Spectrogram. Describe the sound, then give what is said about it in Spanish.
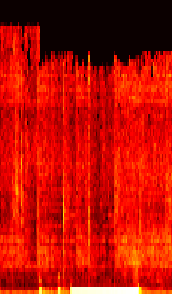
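Phone call tones sound while a call is restarted: two short beeps, then a steady mid-pitched tone held for about a second before cutting off. “Vamos a reiniciar la llamada. A ver si así se controla.”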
